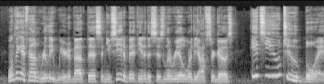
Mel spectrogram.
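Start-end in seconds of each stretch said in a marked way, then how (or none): 5.0-6.5 cartoon owl voice, high and swooping. Imitating an officer from a video reel, Tootsie Pop owl voice. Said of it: "sounding like the owl from the How Many Licks".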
